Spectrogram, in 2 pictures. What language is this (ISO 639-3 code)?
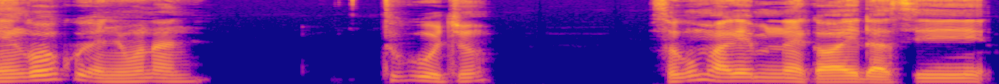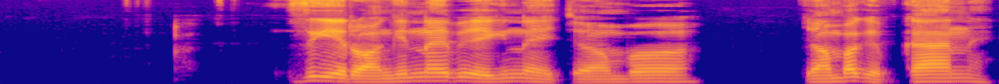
kln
